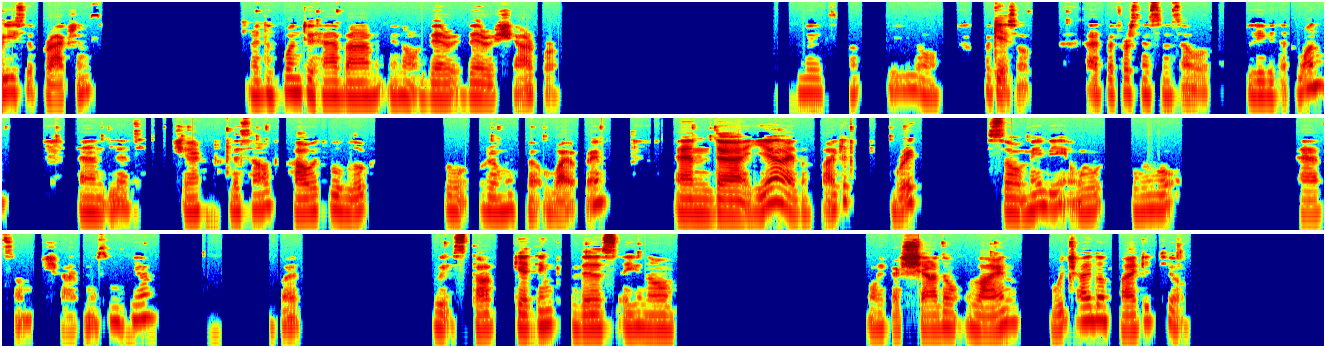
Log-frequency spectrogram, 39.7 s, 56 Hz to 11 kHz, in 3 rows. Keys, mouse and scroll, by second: 3.1 alt+click, 3.8 middle click, 10.4 middle click, 10.6 alt+click, 12.9 right click, 13.7 alt+click, 14.4 alt+scroll down 1, 14.7 alt+click, 15.0 alt+click, 15.6 3, 15.7 alt+click, 18.4 alt+right click, 18.6 alt+click, 19.8 alt+click, 21.6 t, 22.0 alt+click, 22.4 alt+middle click, 22.7 alt+click, 27.6 right click, 30.6 alt+click, 35.5 alt+click.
